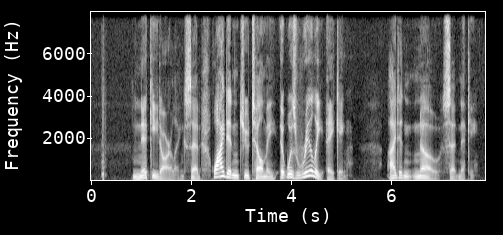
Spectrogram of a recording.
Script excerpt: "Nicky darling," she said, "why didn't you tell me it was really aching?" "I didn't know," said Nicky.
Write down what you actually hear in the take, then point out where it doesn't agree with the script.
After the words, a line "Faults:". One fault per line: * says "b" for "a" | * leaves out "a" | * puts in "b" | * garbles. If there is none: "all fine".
"Nicky darling," said, "why didn't you tell me it was really aching?" "I didn't know," said Nicky.
Faults:
* leaves out "she"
